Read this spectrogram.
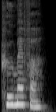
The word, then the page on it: whomever: British English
